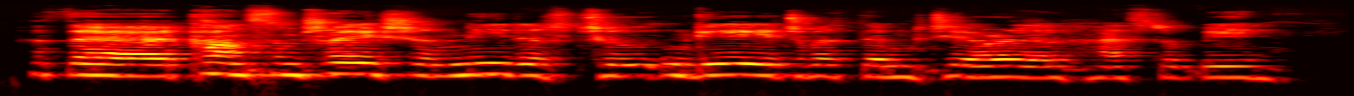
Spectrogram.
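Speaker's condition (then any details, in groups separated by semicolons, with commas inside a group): Traumatic brain injury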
